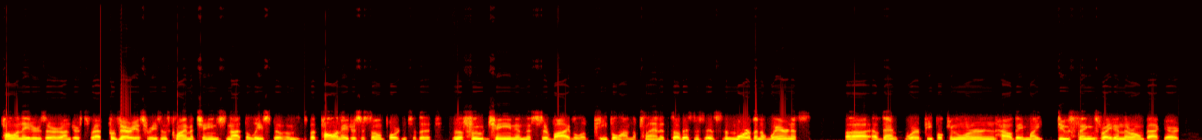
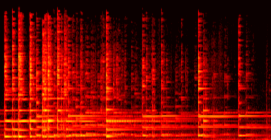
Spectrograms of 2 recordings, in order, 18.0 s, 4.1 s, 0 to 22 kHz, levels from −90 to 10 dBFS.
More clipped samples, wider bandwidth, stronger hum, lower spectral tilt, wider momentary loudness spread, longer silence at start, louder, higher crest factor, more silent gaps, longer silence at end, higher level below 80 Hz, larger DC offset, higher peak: neither; second, 4.9 kHz vs over 20 kHz; neither; first, -8 dB/octave vs 1.5 dB/octave; second, 7 LU vs 15 LU; about the same, 0.05 s vs 0 s; first, -21 LUFS vs -25 LUFS; second, 16 dB vs 22 dB; neither; first, 0.35 s vs 0 s; about the same, -60 dBFS vs -58 dBFS; neither; about the same, -4 dBFS vs -6 dBFS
